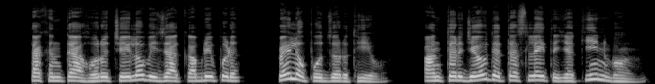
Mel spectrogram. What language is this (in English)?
Bhadrawahi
